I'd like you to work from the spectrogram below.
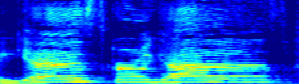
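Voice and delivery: put-on high, excited hype-girl cheer; cheering yes girl. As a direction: cheer her on like a fan. Viewers cheering her on.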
